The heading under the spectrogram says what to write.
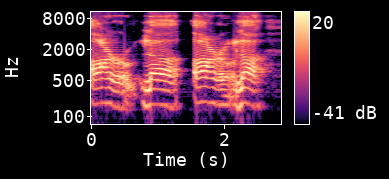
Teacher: پہلے حمزہ کا ساؤنڈ، حمزہ کی آواز، پھر عین کا ساؤنڈ یعنی عین کی آواز، اعلی، اعلی۔ حمزہ کی آواز سخت ہے، عین کی آواز نرم، پہلے سختی سے پھر عین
